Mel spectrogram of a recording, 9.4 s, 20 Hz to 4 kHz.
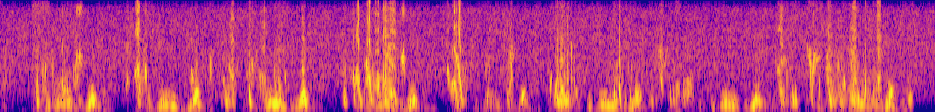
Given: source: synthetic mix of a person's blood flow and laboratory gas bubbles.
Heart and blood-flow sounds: Doppler ultrasound of blood flow; precordium
0.32-0.83 s: bubbles
1.25-1.30 s: bubbles
1.33-1.54 s: bubbles
1.89-1.97 s: bubbles
2.08-2.14 s: bubbles
2.21-2.39 s: bubbles
2.45-2.89 s: bubbles
3.42-4.05 s: bubbles
4.45-4.67 s: bubbles
4.84-4.91 s: bubbles
5.06-5.15 s: bubbles
5.47-5.80 s: bubbles
6.10-6.34 s: bubbles
6.49-6.94 s: bubbles
7.74-8.00 s: bubbles
8.05-8.82 s: bubbles
9.06-9.13 s: bubbles
From the record:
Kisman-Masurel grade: 242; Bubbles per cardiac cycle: several, 3 to 8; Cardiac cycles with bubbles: 100%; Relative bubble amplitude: moderate (0.250 to 0.450); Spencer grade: 3 (all of the cardiac periods contain showers or single bubble signals, but not dominating or overriding the cardiac motion signals); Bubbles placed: only in the low amplitude regions of the cardiac cycle

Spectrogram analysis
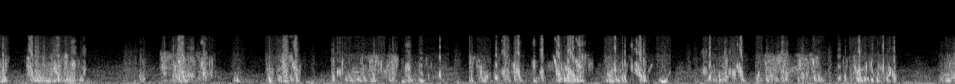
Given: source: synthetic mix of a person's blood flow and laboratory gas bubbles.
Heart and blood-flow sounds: Doppler ultrasound of blood flow; subclavian vein
0.00-0.10 s: bubbles
0.24-0.87 s: bubbles
1.39-1.47 s: bubbles
1.59-2.16 s: bubbles
2.33-2.44 s: bubbles
2.65-3.02 s: bubbles
3.30-4.49 s: bubbles
4.69-5.25 s: bubbles
5.30-5.94 s: bubbles
6.04-6.71 s: bubbles
6.92-7.47 s: bubbles
7.55-8.28 s: bubbles
8.37-8.98 s: bubbles
9.38-9.56 s: bubbles
From the record:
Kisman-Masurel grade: 343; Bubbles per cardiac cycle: rolling drumbeat, 9 or more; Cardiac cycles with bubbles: 100%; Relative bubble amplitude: loud (0.450 to 0.775); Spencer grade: 3 (all of the cardiac periods contain showers or single bubble signals, but not dominating or overriding the cardiac motion signals); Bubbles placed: anywhere in the cardiac cycle

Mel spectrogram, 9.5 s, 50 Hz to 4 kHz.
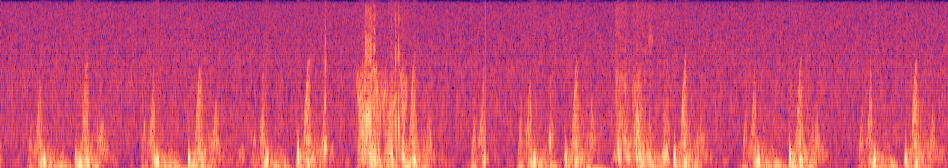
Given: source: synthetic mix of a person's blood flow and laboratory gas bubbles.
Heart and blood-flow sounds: Doppler ultrasound of blood flow; precordium
3.21-3.29 s: bubbles
3.55-4.07 s: bubbles
5.46-5.54 s: bubbles
6.14-6.71 s: bubbles
From the record:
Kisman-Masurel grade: 222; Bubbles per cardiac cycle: several, 3 to 8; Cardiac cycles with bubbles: 10 to 50%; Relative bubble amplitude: moderate (0.250 to 0.450); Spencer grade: 2 (many but less than half of the cardiac periods contain bubble signals, singularly or in groups); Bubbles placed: only in the low amplitude regions of the cardiac cycle

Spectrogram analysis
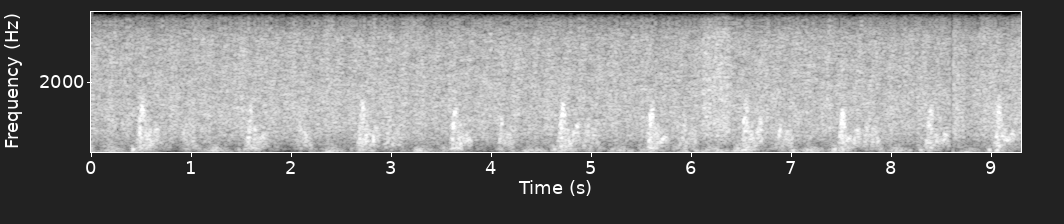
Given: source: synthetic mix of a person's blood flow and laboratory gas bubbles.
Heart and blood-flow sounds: Doppler ultrasound of blood flow; precordium
2.78-2.86 s: bubbles
3.66-3.75 s: bubbles
From the record:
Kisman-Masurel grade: 123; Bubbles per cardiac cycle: 1 to 2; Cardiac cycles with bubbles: 10 to 50%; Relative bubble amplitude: loud (0.450 to 0.775); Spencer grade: 2 (many but less than half of the cardiac periods contain bubble signals, singularly or in groups); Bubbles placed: anywhere in the cardiac cycle

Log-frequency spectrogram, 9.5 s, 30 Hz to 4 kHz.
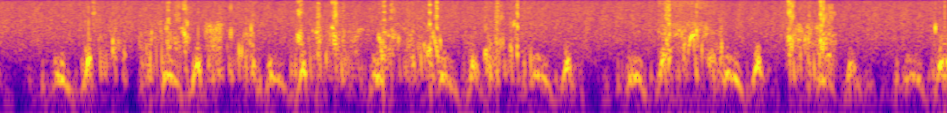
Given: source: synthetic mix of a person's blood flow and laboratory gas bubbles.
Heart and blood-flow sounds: Doppler ultrasound of blood flow; precordium
0.81-1.30 s: bubbles
1.40-1.94 s: bubbles
2.06-2.62 s: bubbles
2.69-2.79 s: bubbles
2.92-3.67 s: bubbles
3.79-4.51 s: bubbles
4.64-4.79 s: bubbles
4.86-5.38 s: bubbles
6.61-7.31 s: bubbles
7.88-8.41 s: bubbles
9.33-9.48 s: bubbles
From the record:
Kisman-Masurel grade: 332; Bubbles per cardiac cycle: rolling drumbeat, 9 or more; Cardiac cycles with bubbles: 50 to 99%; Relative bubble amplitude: moderate (0.250 to 0.450); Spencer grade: 3 (all of the cardiac periods contain showers or single bubble signals, but not dominating or overriding the cardiac motion signals); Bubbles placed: anywhere in the cardiac cycle

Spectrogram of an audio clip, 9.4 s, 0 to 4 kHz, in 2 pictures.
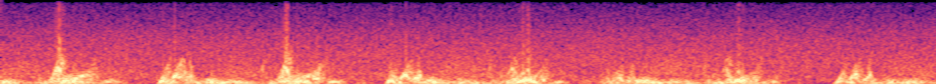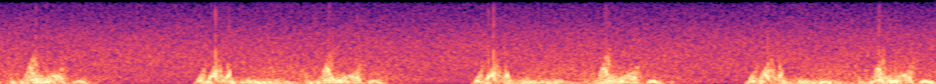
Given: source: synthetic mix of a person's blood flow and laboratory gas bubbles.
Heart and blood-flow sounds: Doppler ultrasound of blood flow; precordium
no bubbles
From the record:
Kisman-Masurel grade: 000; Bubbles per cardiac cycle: 0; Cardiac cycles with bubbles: 0%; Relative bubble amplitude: no bubbles discernible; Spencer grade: 0 (complete lack of bubble signals)

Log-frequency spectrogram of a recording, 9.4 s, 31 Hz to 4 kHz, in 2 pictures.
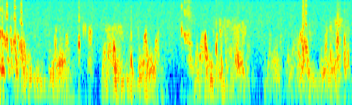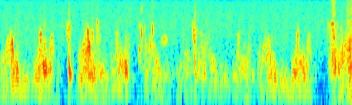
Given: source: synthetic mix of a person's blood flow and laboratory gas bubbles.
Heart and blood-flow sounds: Doppler ultrasound of blood flow; precordium
0.00-0.36 s: bubbles
0.77-0.88 s: bubbles
1.02-1.25 s: bubbles
1.36-1.66 s: bubbles
1.71-1.81 s: bubbles
2.40-2.59 s: bubbles
2.84-3.29 s: bubbles
3.98-4.17 s: bubbles
4.38-4.68 s: bubbles
4.90-4.96 s: bubbles
5.25-5.36 s: bubbles
5.58-5.68 s: bubbles
5.78-6.05 s: bubbles
6.33-6.43 s: bubbles
6.53-6.77 s: bubbles
6.83-6.96 s: bubbles
7.25-7.46 s: bubbles
9.05-9.39 s: bubbles
From the record:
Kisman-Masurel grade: 242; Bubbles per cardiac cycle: several, 3 to 8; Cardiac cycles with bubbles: 100%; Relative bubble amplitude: moderate (0.250 to 0.450); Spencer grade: 3 (all of the cardiac periods contain showers or single bubble signals, but not dominating or overriding the cardiac motion signals); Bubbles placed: anywhere in the cardiac cycle

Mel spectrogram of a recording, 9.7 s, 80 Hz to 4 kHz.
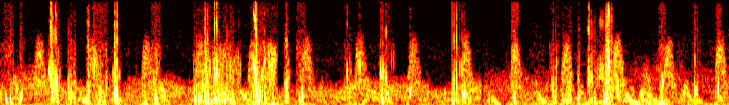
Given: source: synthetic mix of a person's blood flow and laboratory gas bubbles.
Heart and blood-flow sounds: Doppler ultrasound of blood flow; subclavian vein
0.00-0.18 s: bubbles
0.24-0.33 s: bubbles
0.60-0.80 s: bubbles
0.89-1.02 s: bubbles
1.14-1.61 s: bubbles
2.00-2.13 s: bubbles
2.55-3.21 s: bubbles
3.33-3.69 s: bubbles
3.77-3.87 s: bubbles
3.95-4.07 s: bubbles
4.58-4.69 s: bubbles
4.76-4.83 s: bubbles
5.03-5.25 s: bubbles
5.43-5.51 s: bubbles
6.02-6.24 s: bubbles
6.81-6.91 s: bubbles
7.32-7.46 s: bubbles
7.49-7.62 s: bubbles
7.68-7.75 s: bubbles
7.82-8.19 s: bubbles
8.78-8.88 s: bubbles
9.22-9.33 s: bubbles
9.54-9.62 s: bubbles
From the record:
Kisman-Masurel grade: 242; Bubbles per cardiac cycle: several, 3 to 8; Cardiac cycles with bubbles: 100%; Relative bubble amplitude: moderate (0.250 to 0.450); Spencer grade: 3 (all of the cardiac periods contain showers or single bubble signals, but not dominating or overriding the cardiac motion signals); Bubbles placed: anywhere in the cardiac cycle

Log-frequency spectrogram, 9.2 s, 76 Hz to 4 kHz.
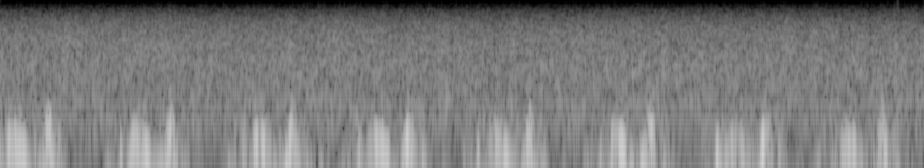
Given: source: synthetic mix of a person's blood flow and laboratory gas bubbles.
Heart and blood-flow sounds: Doppler ultrasound of blood flow; precordium
8.77-9.04 s: bubbles
9.13-9.20 s: bubbles
From the record:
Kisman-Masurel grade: 211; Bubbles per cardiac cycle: several, 3 to 8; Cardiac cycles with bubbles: 1 to 10%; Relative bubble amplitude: barely perceptible (0.100 to 0.250); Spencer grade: 1 (occasional bubble signal discernible with the cardiac motion signal, with majority of cardiac periods free of bubbles); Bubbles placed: anywhere in the cardiac cycle

